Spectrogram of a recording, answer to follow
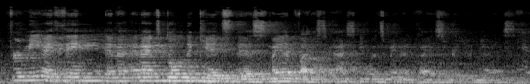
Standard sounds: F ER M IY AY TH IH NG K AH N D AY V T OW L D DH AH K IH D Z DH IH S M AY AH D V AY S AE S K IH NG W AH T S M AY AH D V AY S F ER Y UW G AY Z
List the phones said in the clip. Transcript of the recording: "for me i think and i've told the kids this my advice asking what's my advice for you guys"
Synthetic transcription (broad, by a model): F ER M IY AY TH IH NG K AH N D AY V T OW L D DH AH K IH D Z DH IH S M AY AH D V AY S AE S K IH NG W AH T S M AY AH D V AY S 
